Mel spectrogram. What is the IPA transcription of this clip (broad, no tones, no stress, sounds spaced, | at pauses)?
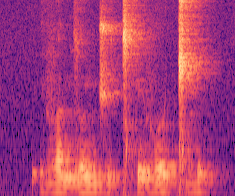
ʔ e̤ v a n z o n d͡ʒ u ǀʰ e v ɤ ǁ e̤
